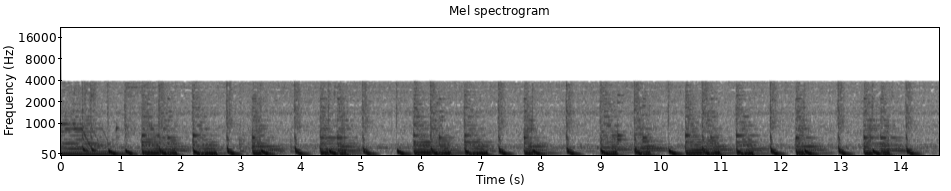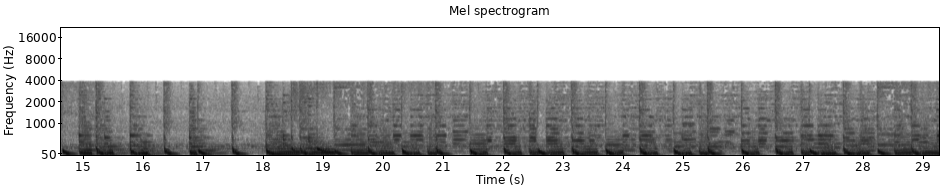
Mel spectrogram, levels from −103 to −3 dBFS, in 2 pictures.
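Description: No technical faults can be heard anywhere in this audio. It has come through a call path whose narrowband coding leaves nothing above 4 kHz, which fits a G.711 mu-law telephone codec.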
